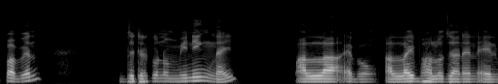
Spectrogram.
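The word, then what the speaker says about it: الله: সেটাকে আমি একটু লিখছি আল্লাহু এটাকে বলা হয় আল্লাহ শব্দ এটার শুদ্ধ উচ্চারণ হচ্ছে ল অর্থাৎ লানা সাধারণত আল্লাহ বলতে আমরা বাংলা শব্দের যে ল টা আছে সেটা ব্যবহার করব ল আল্লাহু আল্লাহু আল্লাহু আর কখনো কখনো এই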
